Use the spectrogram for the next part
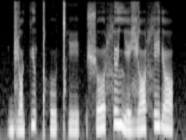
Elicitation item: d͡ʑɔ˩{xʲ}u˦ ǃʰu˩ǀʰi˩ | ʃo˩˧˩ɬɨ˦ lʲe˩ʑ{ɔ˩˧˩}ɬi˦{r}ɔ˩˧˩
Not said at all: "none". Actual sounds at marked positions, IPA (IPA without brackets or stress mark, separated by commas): kʲ, ɔ˩˧˩, ɾʲ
